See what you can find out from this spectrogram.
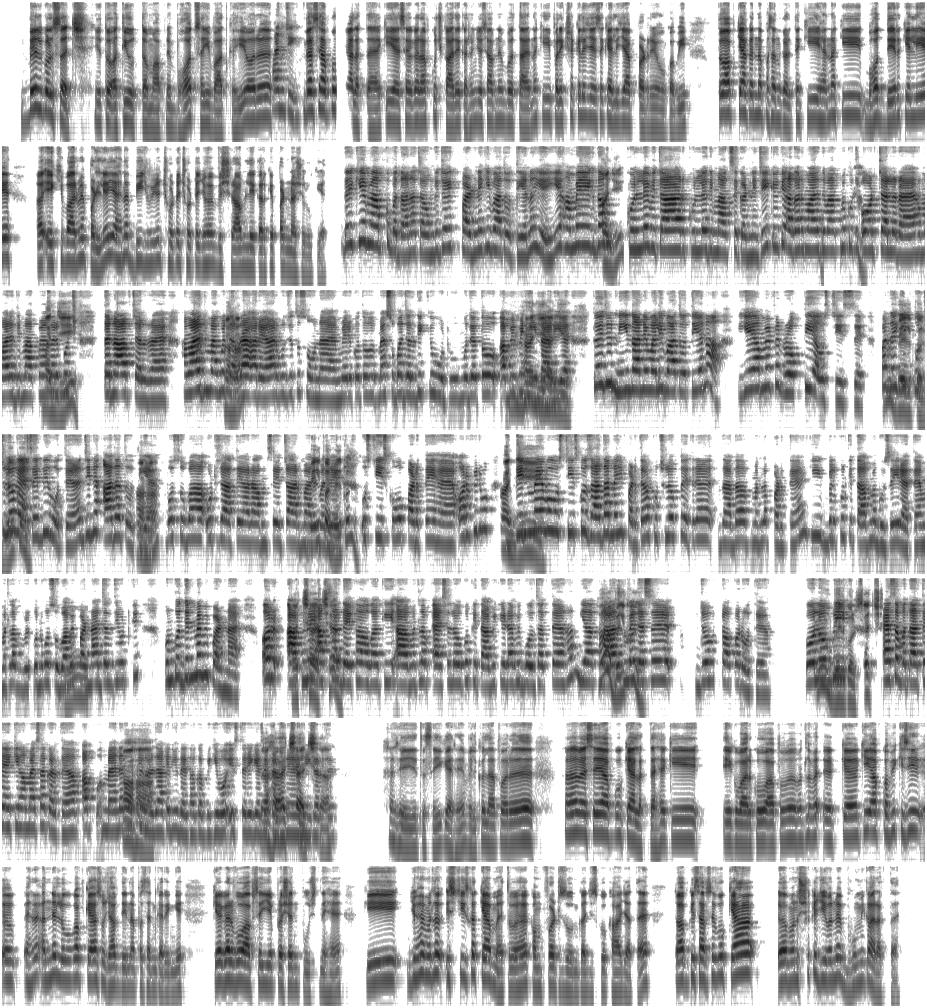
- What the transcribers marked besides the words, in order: in English: "ओके"; in English: "क्लास"; in English: "टॉपर"; chuckle; laughing while speaking: "अच्छा, अच्छा"; in English: "कम्फ़र्ट ज़ोन"
- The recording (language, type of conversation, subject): Hindi, podcast, आप अपने आराम क्षेत्र से बाहर निकलकर नया कदम कैसे उठाते हैं?
- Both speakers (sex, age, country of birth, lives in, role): female, 20-24, India, India, guest; male, 20-24, India, India, host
